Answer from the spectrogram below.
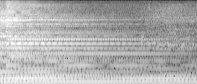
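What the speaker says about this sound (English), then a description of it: "Remember, in OpenG tuning, so when you play openly, it's going to sound like this." An acoustic guitar tuned to open G, with a capo at the fourth fret, rings out as one sustained, steadily fading open strum, heard close and alone.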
